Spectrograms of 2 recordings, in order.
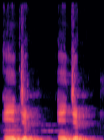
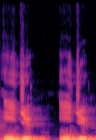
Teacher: kita mengartikulasikan huruf lam tetapi tidak bersuara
